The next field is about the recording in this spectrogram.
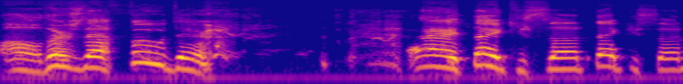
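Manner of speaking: put-on drunk man's voice. Retelling what a drunk customer said when served: imitating a drunk man. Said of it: "he's getting drunker as I'm wa-".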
